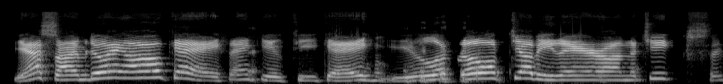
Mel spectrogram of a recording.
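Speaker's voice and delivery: high puppet voice. Voicing a puppet who answers another speaker's greeting: Furry Murray puppet voice. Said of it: "say hello to Furry Murray".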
